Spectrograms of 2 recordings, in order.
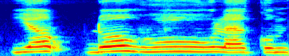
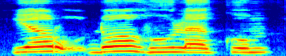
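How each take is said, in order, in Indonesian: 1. Vokal hu dibaca panjang. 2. Vokal hu dibaca pendek. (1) "tidak dibaca yardahu lakum" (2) "tetapi dibaca yardahu lakum"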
